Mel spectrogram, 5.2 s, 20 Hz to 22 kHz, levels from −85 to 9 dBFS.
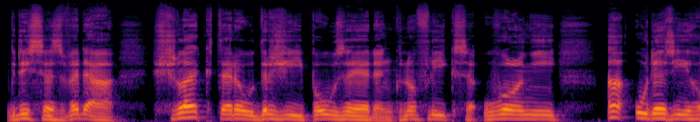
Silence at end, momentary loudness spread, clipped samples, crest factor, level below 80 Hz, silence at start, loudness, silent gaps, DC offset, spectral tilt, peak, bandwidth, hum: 0 s; 9 LU; under 0.1%; 16 dB; -58 dBFS; 0.05 s; -22 LUFS; none; under 0.1%; -5.5 dB/octave; -4 dBFS; 18.5 kHz; none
